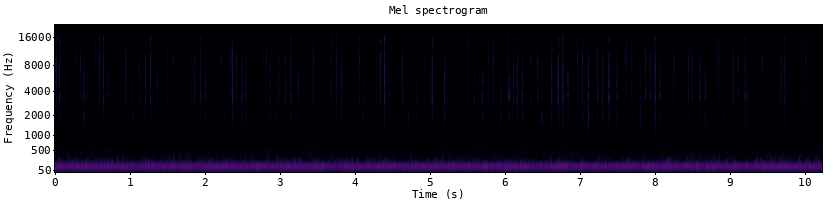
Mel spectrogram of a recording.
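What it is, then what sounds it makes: Glass pickle jar tapped and scratched with nails. Long nails tap and scratch the body of a full glass pickle jar with a paper label. Quick, bright clicks and scratchy rasps come in a dense, steady patter throughout. Beneath them runs a constant low hum.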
